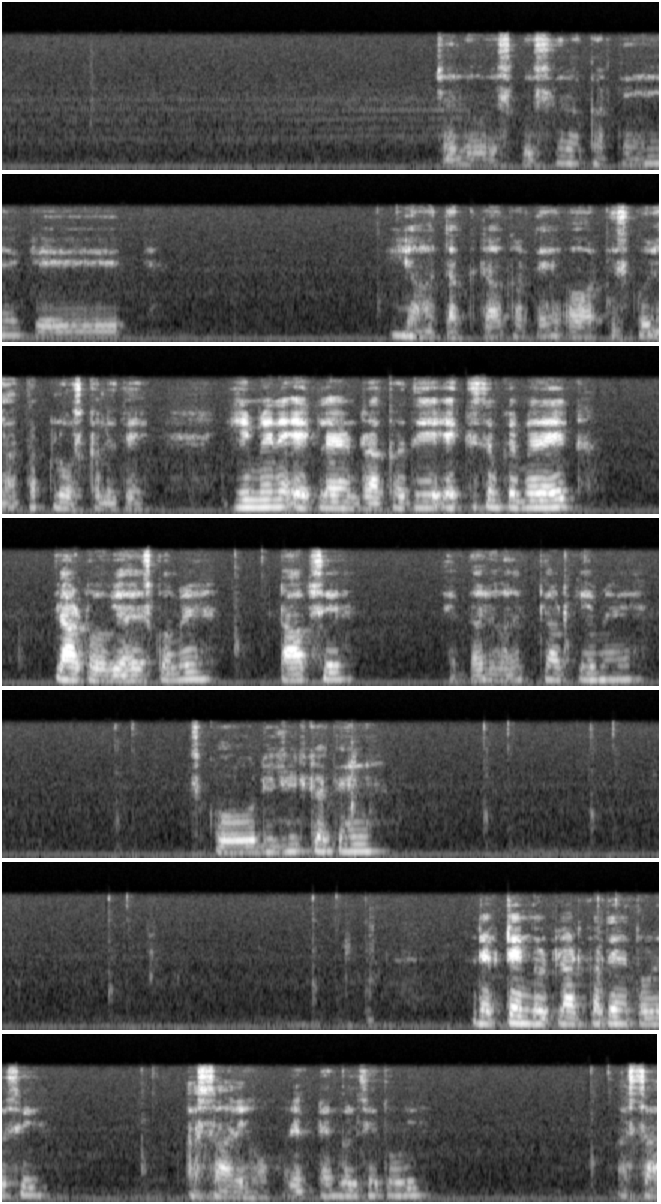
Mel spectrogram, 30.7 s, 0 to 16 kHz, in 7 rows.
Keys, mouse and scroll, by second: 6.9 click, 9.4 space, 12.6 scroll up 1, 14.7 click, 19.8 Delete, 20.7 click, 21.9 Delete, 23.9 click, 24.1 Delete, 25.8 click, 30.1 click.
